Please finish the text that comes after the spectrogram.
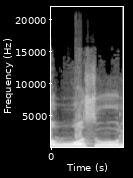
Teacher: کریں گے، اس سے پہلے حرف پر زبر ہے، اچھا جی، را کو موٹا ادا کریں گے، را کے اوپر زبر ہے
